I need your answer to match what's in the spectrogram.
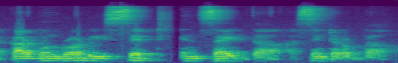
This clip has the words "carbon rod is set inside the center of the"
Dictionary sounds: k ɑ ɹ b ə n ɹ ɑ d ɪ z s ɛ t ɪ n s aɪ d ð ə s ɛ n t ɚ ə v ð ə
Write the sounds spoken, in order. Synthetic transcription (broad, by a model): k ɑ ɹ b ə n ɹ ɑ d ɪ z s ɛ t ɪ n s aɪ d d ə s ɛ n t ɚ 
